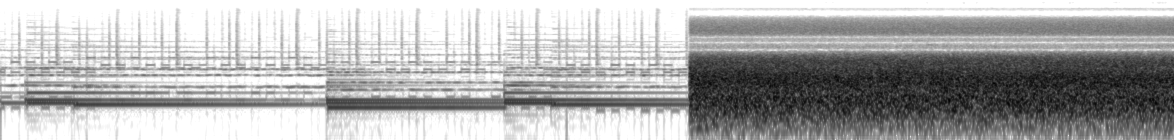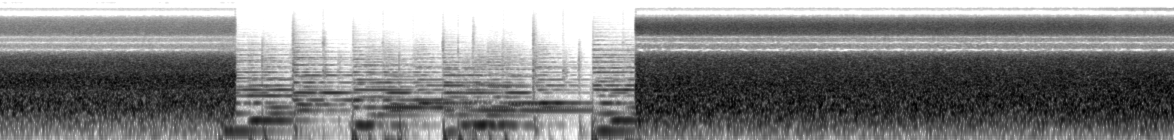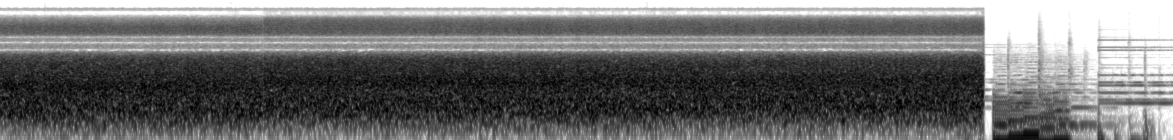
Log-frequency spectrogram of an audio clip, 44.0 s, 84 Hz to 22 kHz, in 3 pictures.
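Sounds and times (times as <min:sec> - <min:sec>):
waterfall rushing: 0:08.6 - 0:17.6, 0:22.6 - 0:41.6.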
